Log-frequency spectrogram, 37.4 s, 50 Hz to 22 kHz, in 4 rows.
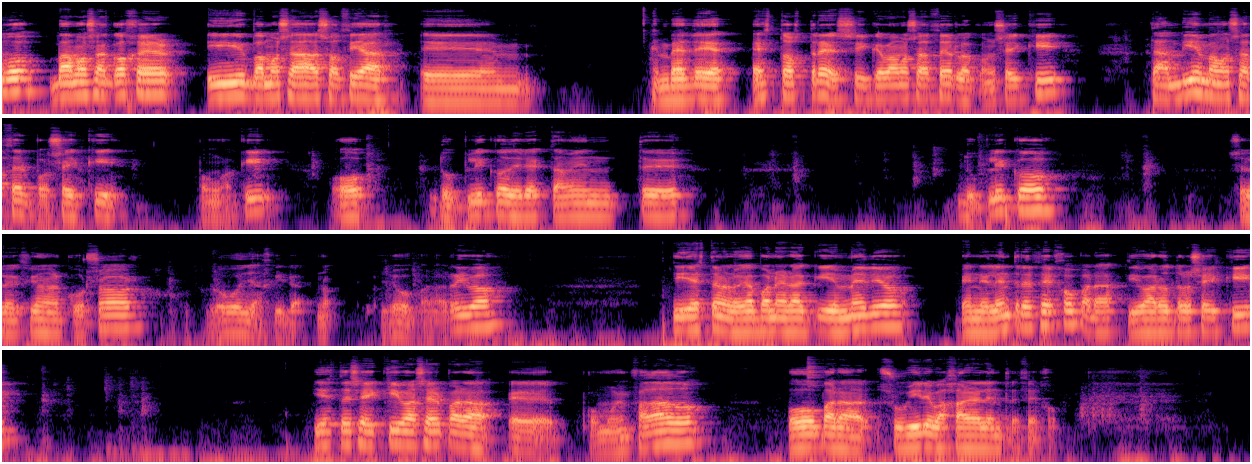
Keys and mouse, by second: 8.9 shift+c, 11.9 ctrl+z, 13.1 right click, 15.1 shift+s, 17.1 click, 17.8 shift+s, 23.8 click, 24.0-26.7 shift+middle drag, 25.9 g, 26.7 click, 27.3 alt+o, 28.0-30.3 ctrl+middle drag, 28.9 g, 30.3 click, 30.8 alt+q, 31.4-37.4 shift+middle drag.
